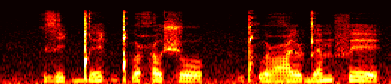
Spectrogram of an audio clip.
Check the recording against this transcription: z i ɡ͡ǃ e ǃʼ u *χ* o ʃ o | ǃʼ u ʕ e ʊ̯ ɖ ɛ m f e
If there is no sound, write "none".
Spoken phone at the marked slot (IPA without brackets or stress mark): ħ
